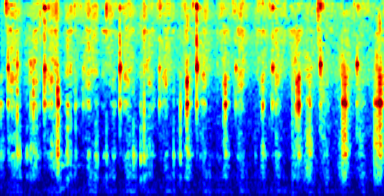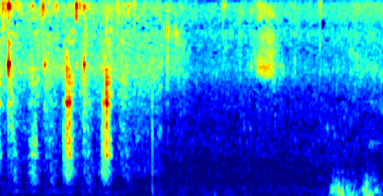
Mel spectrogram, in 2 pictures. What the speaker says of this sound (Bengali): আর আমি এদিকে সর্ষেটা বেটে নিচ্ছি।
